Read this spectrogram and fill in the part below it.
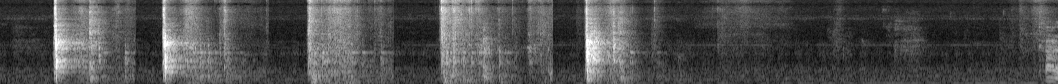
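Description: A knife or cutter slices through a homemade Pizza Hut-style pan pizza in an oily pan, making five separate crunchy cuts spaced a second or two apart, close and fairly loud, followed by quiet.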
